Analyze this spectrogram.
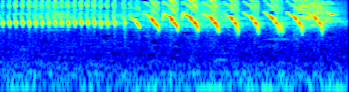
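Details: Canary song, offered to stimulate lazy canaries to sing: a fast, even, high trill of rapid notes for about a second, then a bright run of quick descending sweeps, roughly eight per second, in clear, quiet surroundings.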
